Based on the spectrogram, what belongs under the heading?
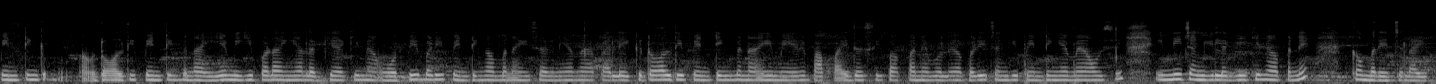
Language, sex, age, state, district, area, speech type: Dogri, female, 18-30, Jammu and Kashmir, Kathua, urban, spontaneous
